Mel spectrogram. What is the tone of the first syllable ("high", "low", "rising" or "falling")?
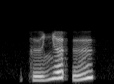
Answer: low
